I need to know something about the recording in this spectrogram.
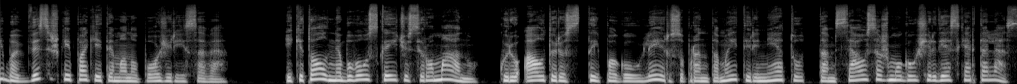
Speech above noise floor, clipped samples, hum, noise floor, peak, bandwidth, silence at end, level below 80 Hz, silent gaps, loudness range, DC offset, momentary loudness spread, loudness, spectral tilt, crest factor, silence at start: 56 dB; under 0.1%; none; -73 dBFS; 0 dBFS; 17.5 kHz; 0 s; -64 dBFS; none; 2 LU; under 0.1%; 8 LU; -18 LUFS; -6 dB/octave; 16 dB; 0 s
